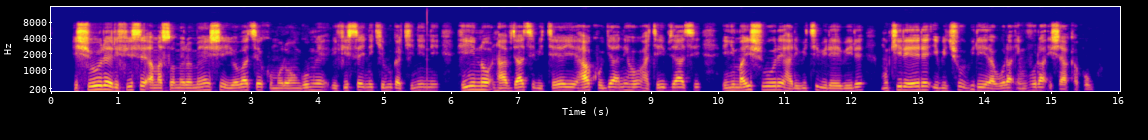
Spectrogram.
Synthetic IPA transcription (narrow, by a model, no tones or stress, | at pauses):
iʃuːɾe̞ɾifise̞ʔamaso̞me̞ɾo̞me̞ːnʃijoβat͡se̞kumuɾoːŋɡumŋe̞ɾifise̞nikʰiβuɡakʰinini | hino̞n̥havjaːt͡siβitʰe̞ːje̞ɦakʰuɟaniɦo̞hatʰejivjaːt͡siː | ɲumajiʃuːɾe̞haɾiβitʰiβiɾe̞βiɾe̞ | mukʰiɾe̞ːɾe̞ʔiβit͡ʃuβiɾiɾaβuɾaʔiɱvuɾaʔiʃaːka̰kuɡwa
